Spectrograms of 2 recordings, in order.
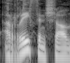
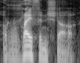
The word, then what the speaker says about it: Riefenstahl: of showing me that it's pronounced Leni Riefenstahl, not Riefenstahl. I don't know why I'm saying it like that.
